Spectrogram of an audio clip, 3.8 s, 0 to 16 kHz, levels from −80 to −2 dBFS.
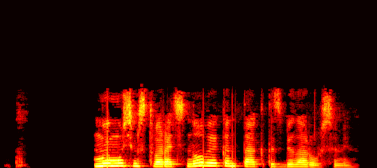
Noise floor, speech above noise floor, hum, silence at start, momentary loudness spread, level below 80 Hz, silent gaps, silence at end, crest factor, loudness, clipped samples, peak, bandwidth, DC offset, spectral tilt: under -90 dBFS; over 74 dB; none; 0.95 s; 13 LU; -56 dBFS; none; 0.25 s; 16 dB; -17 LUFS; under 0.1%; -2 dBFS; 7.8 kHz; under 0.1%; -4 dB/octave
